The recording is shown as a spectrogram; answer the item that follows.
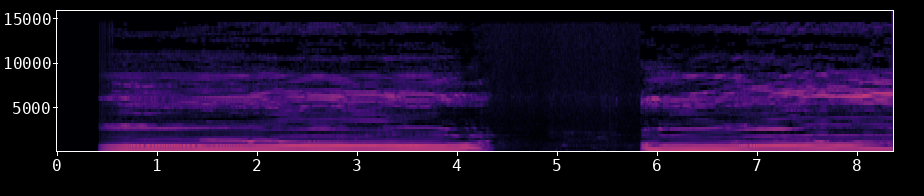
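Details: Two adult female Alaskan Malamutes, a 125-pound cousin and a 65-pound cousin, give long, steady howls in their yard, their voices blending and wavering together.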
